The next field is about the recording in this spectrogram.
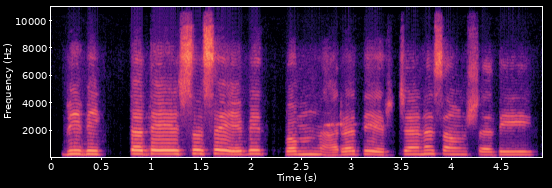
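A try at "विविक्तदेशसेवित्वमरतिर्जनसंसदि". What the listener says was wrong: வித்வம்னு முடிக்காம விவிக்ததேசசேவித்வமரதிர்ஜன சம்சதி.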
